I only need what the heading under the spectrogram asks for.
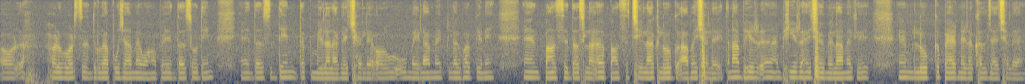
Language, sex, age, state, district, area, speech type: Maithili, male, 18-30, Bihar, Saharsa, rural, spontaneous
